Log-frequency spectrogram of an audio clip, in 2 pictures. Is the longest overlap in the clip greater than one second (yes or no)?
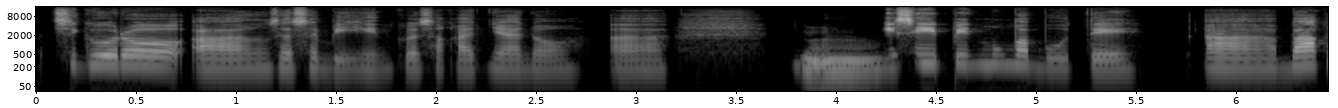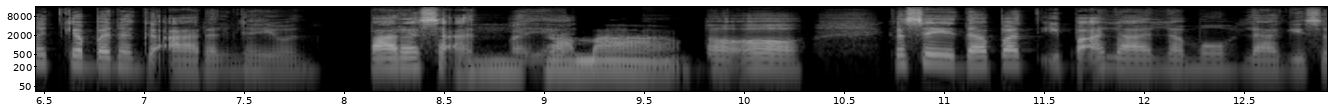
no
